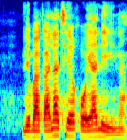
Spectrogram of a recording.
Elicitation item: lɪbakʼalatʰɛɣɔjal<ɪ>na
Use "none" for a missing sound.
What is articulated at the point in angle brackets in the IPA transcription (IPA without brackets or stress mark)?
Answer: ɪː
